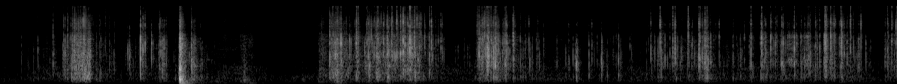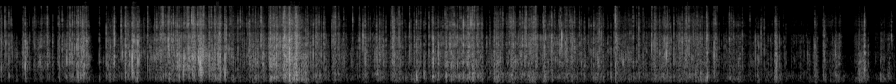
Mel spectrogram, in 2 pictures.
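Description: Vacuum-sealed plastic packaging of a guitar string crinkles and crackles in bursts, close and loud, with brief pauses between handling, then steady rustling crinkles for a long stretch.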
